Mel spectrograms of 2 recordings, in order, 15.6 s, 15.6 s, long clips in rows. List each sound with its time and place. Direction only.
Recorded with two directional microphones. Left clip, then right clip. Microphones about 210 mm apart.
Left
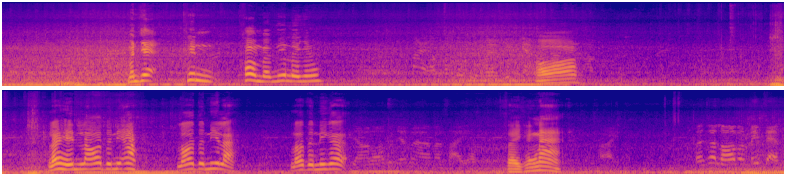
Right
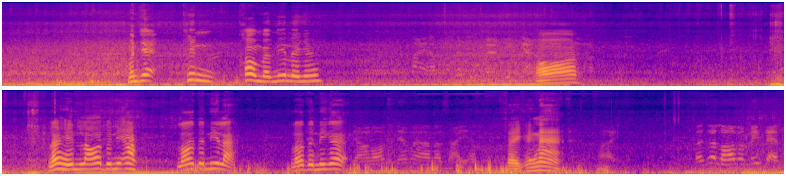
0.0 s vehicle: 30° left (ahead or behind)
1.3 s speech: 15° right (ahead or behind)
1.5 s a sound: 35° left (ahead or behind)
1.8 s speech: 15° right (ahead or behind)
2.0 s a sound: 35° left (ahead or behind)
2.4 s speech: 15° right (ahead or behind)
3.7 s vehicle: 40° left (ahead or behind)
5.3 s speech: 15° right (ahead or behind)
7.7 s vehicle: 40° left (ahead or behind)
8.3 s speech: 15° right (ahead or behind)
12.8 s speech: 5° left (ahead or behind)
14.8 s vehicle: 15° right (ahead or behind)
